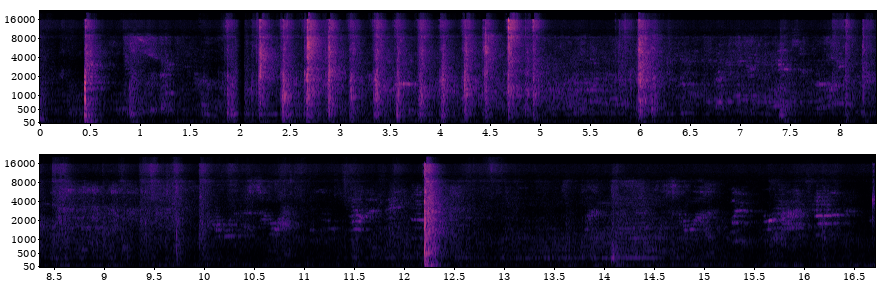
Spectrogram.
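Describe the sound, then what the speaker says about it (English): Tarot cards being shuffled in a reading: a quick run of crisp riffling flicks at the start, then scattered taps and card snaps, close and fairly quiet, with faint voices in the background. "Last shuffle."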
